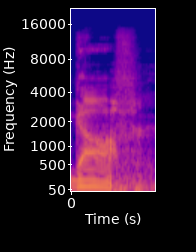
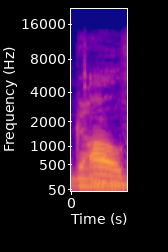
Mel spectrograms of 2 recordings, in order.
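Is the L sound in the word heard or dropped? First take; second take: dropped; heard. First: The word is said without the L sound. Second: The word is said with the L sound. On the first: The speaker calls it wrong. "But they say Goff" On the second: The speaker calls it right. "when they're saying golf"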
